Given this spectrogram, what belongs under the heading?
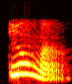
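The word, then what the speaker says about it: tumour: र हमारा साइलेंट रहेगा। ट्यूमर।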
